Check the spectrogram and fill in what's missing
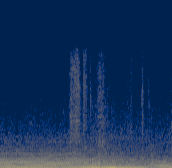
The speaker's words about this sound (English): You know, it's really quite difficult to make a car for the street that also feels kick-ass on a track. Listen to this.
